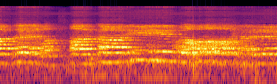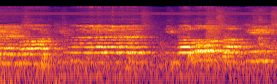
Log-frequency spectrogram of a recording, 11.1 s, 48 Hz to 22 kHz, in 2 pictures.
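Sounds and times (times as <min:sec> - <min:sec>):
liturgical chanting: 0:00.0 - 0:11.0.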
